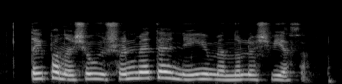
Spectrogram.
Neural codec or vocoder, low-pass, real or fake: none; 7.2 kHz; real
